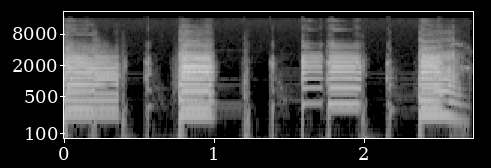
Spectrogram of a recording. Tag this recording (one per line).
solo
chill
guitar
